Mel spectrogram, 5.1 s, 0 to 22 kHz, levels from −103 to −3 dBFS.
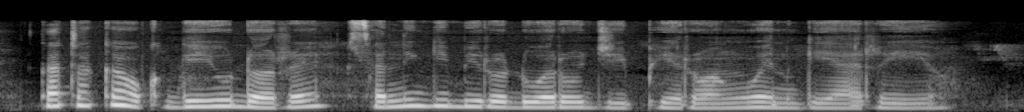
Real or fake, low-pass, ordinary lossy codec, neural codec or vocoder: real; 9.9 kHz; none; none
